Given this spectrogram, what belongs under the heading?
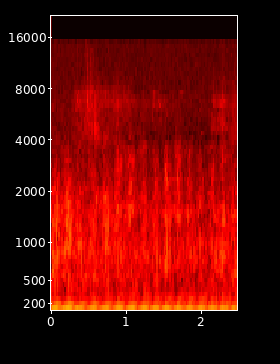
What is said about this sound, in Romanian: Ce se aude? Da, Tractorul? Da, se lucrează? Tractor. Ce se întâmplă mai întâi de față? Pe stradă. Pe stradă. Da.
